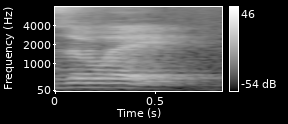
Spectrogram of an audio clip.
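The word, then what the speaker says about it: ζωή: Zeta, omega, eta, that's pronounced Zoe.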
